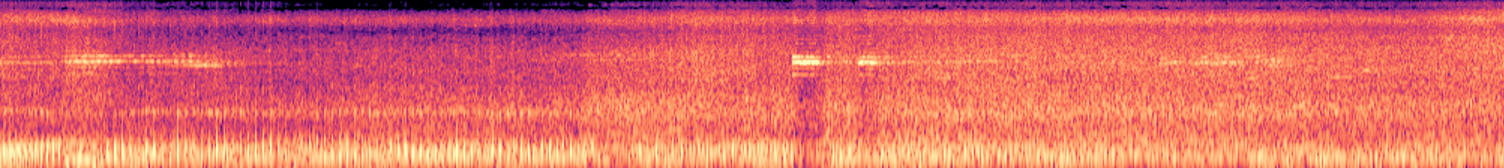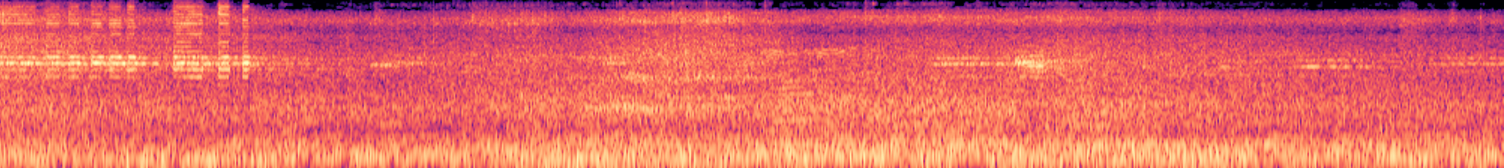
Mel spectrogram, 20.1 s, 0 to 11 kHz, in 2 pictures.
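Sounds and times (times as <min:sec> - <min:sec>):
road traffic passing: 0:00.0 - 0:20.0.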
